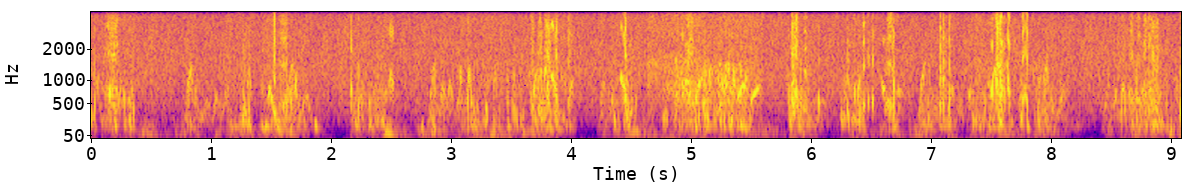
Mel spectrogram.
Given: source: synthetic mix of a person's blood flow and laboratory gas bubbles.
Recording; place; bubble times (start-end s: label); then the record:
Doppler ultrasound of blood flow; precordium
0.00-0.40 s: bubbles
1.15-1.95 s: bubbles
2.13-2.54 s: bubbles
2.83-2.99 s: bubbles
3.04-4.06 s: bubbles
4.33-4.56 s: bubbles
4.62-5.61 s: bubbles
5.78-6.00 s: bubbles
6.04-6.12 s: bubbles
6.23-6.78 s: bubbles
6.96-7.96 s: bubbles
8.56-9.10 s: bubbles
From the record:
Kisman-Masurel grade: 444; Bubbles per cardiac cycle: continuous sound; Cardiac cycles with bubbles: 100%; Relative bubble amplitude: maximal (0.775 to 0.999); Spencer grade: 4 (maximum detectable bubble signal sounding continuously throughout systole and diastole of every cardiac period, and overriding the amplitude of the normal cardiac signals); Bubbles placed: anywhere in the cardiac cycle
